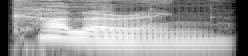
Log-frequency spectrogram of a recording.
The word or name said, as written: colouring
